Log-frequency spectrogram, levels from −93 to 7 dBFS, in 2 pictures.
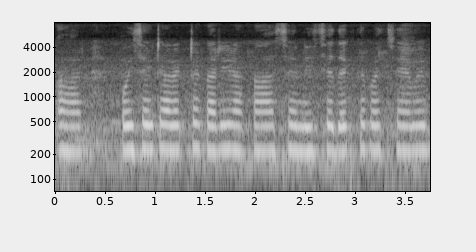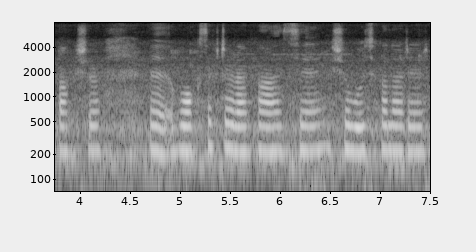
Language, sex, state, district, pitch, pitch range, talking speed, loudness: Bengali, female, Assam, Hailakandi, 220 Hz, 215-225 Hz, 150 wpm, -16 LUFS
